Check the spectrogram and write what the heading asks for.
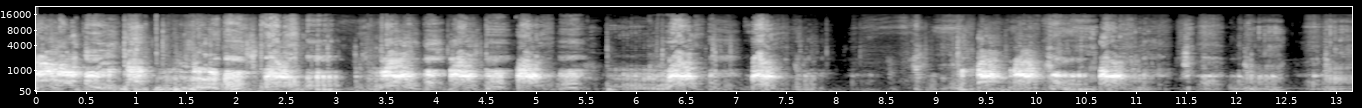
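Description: English bulldog growling and barking in repeated short bursts, with brief lulls about 3, 6 and 8 seconds in.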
